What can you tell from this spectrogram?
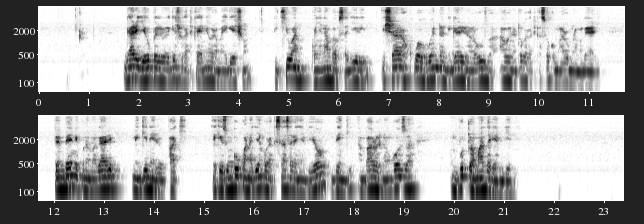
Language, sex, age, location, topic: Swahili, male, 18-24, Dar es Salaam, finance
